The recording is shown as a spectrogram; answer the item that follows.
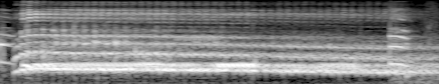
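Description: Rooster crowing: one long, steady, high call held for about two seconds.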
